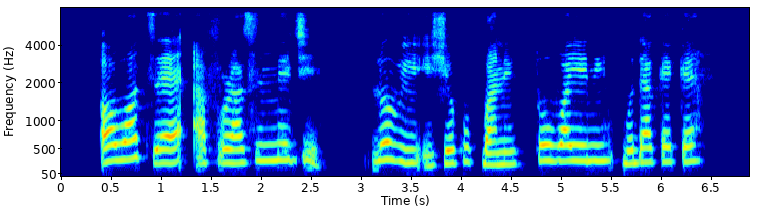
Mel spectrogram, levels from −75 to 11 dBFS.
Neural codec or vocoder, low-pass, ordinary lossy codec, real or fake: vocoder, 44.1 kHz, 128 mel bands, Pupu-Vocoder; 7.2 kHz; none; fake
